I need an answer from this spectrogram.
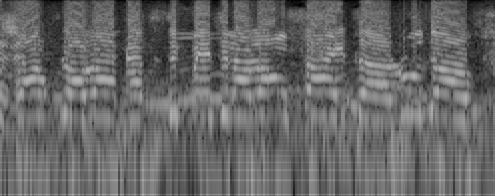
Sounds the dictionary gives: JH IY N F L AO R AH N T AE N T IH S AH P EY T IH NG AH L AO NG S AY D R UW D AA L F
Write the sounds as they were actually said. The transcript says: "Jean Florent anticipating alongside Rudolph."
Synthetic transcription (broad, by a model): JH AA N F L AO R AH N AE T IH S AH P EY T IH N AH L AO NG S AY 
